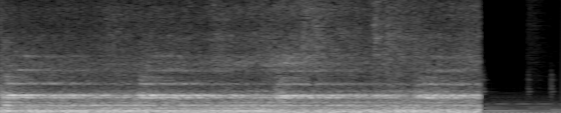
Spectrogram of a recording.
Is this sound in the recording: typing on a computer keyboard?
no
